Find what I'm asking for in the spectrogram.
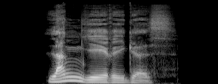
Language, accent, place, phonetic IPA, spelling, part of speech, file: German, Germany, Berlin, [ˈlaŋˌjɛːʁɪɡəs], langjähriges, adjective, De-langjähriges.ogg
- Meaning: strong/mixed nominative/accusative neuter singular of langjährig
